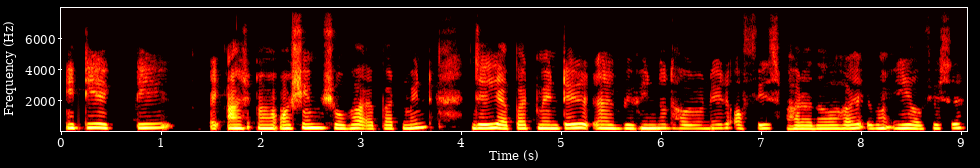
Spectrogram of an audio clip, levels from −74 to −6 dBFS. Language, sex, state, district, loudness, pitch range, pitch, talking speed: Bengali, female, West Bengal, Kolkata, -18 LUFS, 220-245 Hz, 225 Hz, 150 wpm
